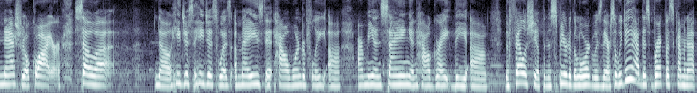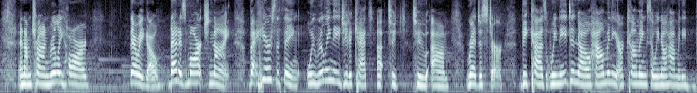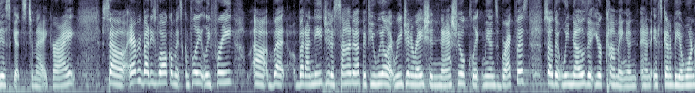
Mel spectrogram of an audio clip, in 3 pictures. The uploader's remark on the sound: Regeneration Nashville Live!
